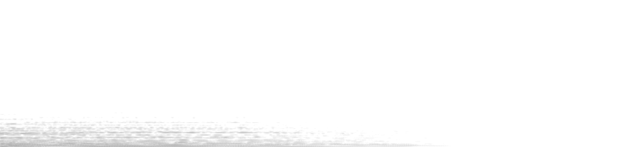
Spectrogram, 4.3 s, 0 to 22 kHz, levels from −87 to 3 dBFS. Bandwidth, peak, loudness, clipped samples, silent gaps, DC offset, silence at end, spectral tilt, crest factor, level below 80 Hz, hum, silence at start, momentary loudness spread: 9 kHz; -46 dBFS; -62 LUFS; under 0.1%; none; under 0.1%; 1.2 s; -6 dB/octave; 18 dB; -80 dBFS; none; 0 s; 8 LU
